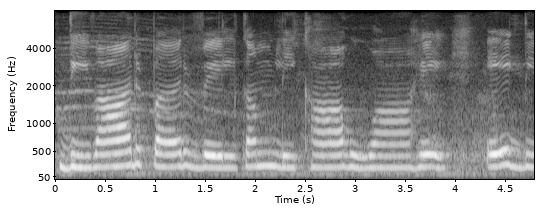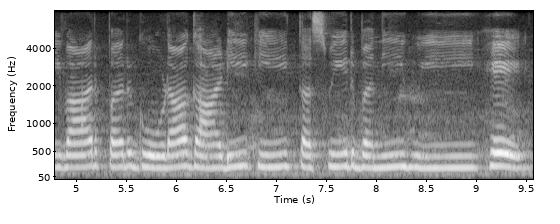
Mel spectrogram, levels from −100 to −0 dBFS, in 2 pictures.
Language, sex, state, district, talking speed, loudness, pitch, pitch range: Hindi, female, Madhya Pradesh, Dhar, 100 wpm, -14 LUFS, 220 Hz, 210-230 Hz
